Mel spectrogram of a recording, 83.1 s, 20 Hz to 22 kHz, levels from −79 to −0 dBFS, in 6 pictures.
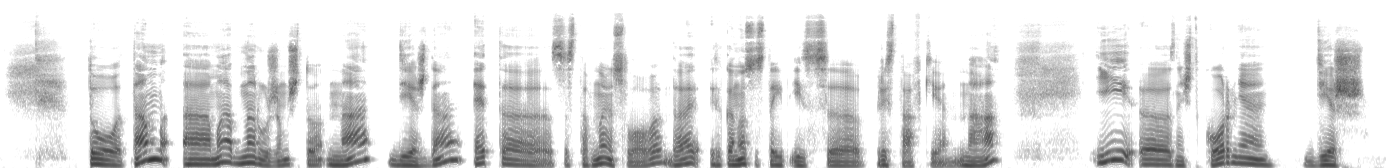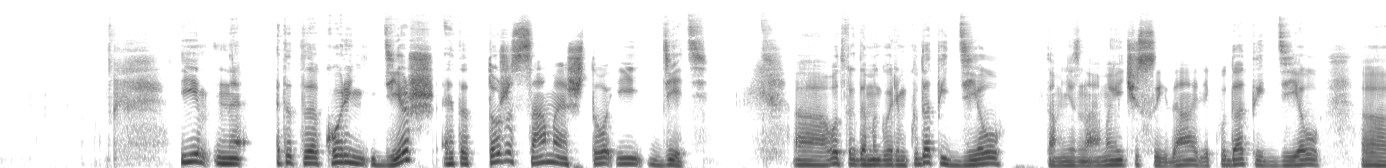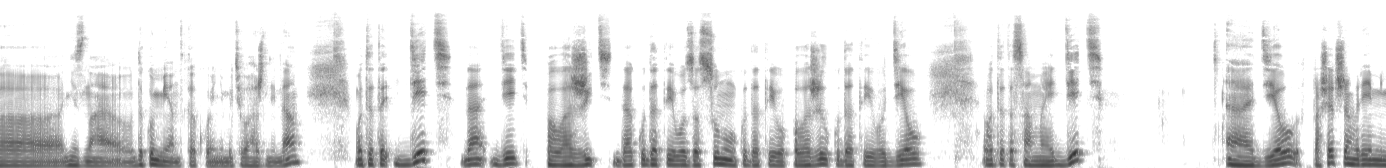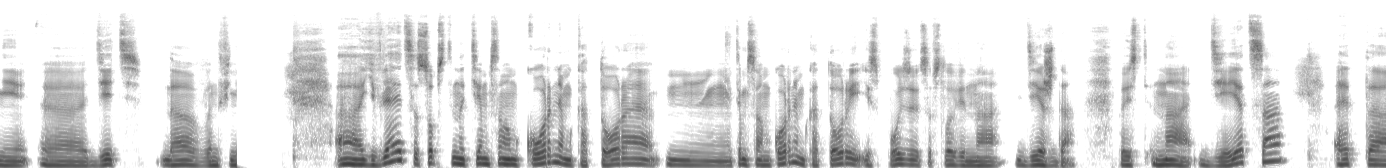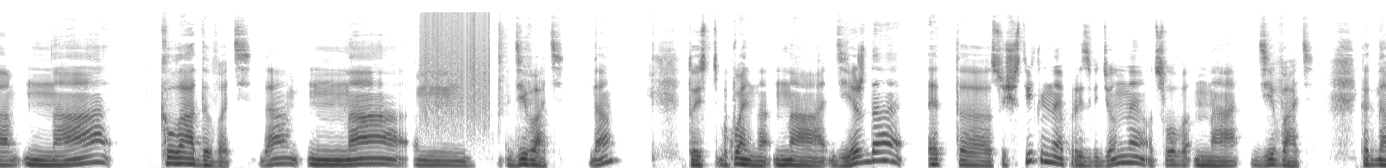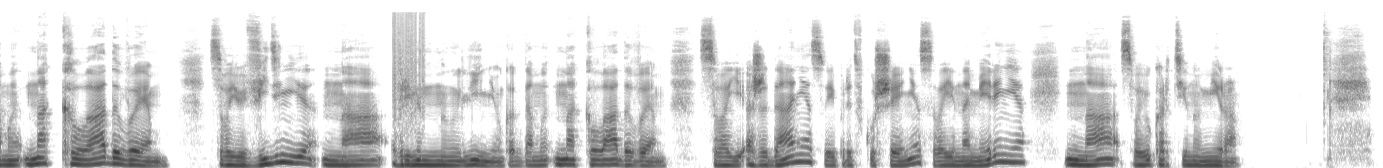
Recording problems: crackling; noticeable; at 1:00 and at 1:13; 10 dB below the speech
audio cutting out; at 44 s

